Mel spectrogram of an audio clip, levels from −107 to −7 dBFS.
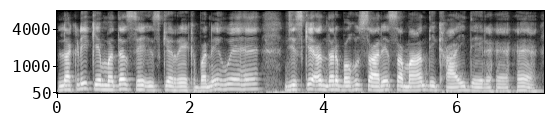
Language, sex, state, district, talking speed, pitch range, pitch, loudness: Hindi, male, Jharkhand, Garhwa, 150 wpm, 135-165 Hz, 150 Hz, -18 LUFS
